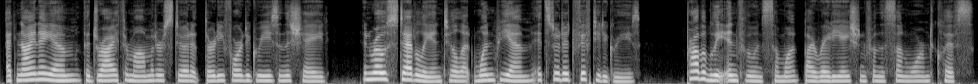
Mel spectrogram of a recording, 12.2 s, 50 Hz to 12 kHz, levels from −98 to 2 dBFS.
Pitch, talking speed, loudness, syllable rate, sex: 200 Hz, 185 wpm, -20 LUFS, 5.3 syllables/s, female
